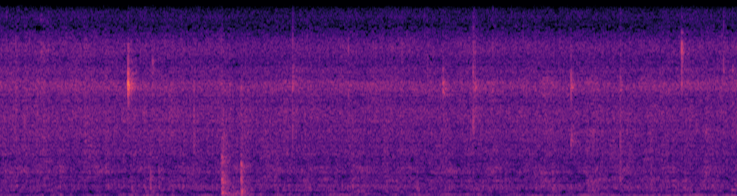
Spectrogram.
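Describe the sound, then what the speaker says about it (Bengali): Battered eggplant slices fry in hot oil, a soft, steady sizzle close by with faint scattered pops and light clicks, no voices. "চলো গরম গরম বেগুনিটা ভেজে নিই"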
